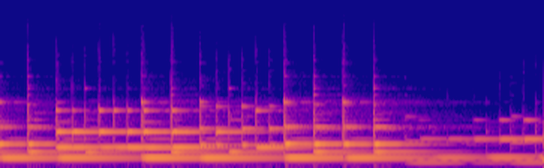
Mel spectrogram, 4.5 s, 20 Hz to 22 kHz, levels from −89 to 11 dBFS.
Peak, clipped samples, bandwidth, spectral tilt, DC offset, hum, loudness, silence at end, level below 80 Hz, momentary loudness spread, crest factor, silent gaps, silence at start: -8 dBFS; under 0.1%; 4.4 kHz; -9.5 dB/octave; under 0.1%; none; -23 LUFS; 0 s; -68 dBFS; 12 LU; 14 dB; none; 0 s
